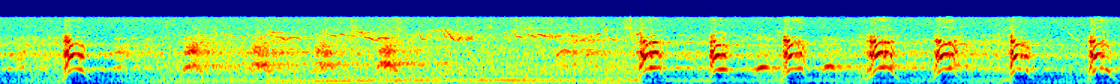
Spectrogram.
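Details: Belgian Malinois female training in PSA bite work on leg sleeves, her second session: a low growl-like rumble, then a run of sharp, ringing barks about once every half second.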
